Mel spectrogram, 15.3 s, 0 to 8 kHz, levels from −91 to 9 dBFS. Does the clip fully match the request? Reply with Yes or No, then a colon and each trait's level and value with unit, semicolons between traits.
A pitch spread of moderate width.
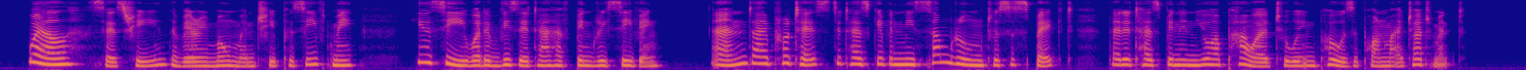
Yes: average, 4.1 semitones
